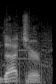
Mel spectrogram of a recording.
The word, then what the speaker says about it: Dutcher: 23 passing for Brian Dutcher and I did confirm that it is indeed dutcher we were calling him but I was calling him dutour and Kevin had the right pronunciation we apologized to the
